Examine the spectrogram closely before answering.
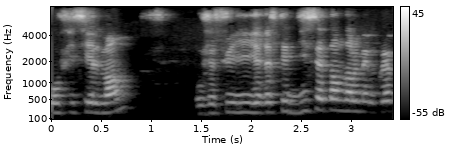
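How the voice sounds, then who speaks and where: A woman's medium-pitched voice at a moderate pace, a plain, everyday voice. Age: 30s. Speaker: petanque player. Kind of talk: interview.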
